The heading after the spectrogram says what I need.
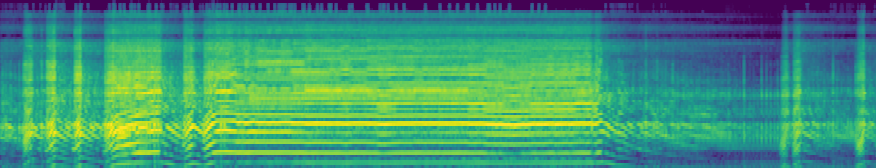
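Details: Alcohol-fuelled chainsaw in a long cut, high-speed adjustment fully out: revs blip, then a long, thin, high scream that leans out through the cut. It is starving for fuel under load; a bigger fuel line or metering lever adjustment is planned.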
